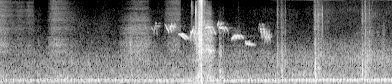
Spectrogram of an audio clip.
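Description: A bird chirping in a quick run of short, falling chirps over a steady low outdoor hum, with one sharp smack about four seconds in.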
